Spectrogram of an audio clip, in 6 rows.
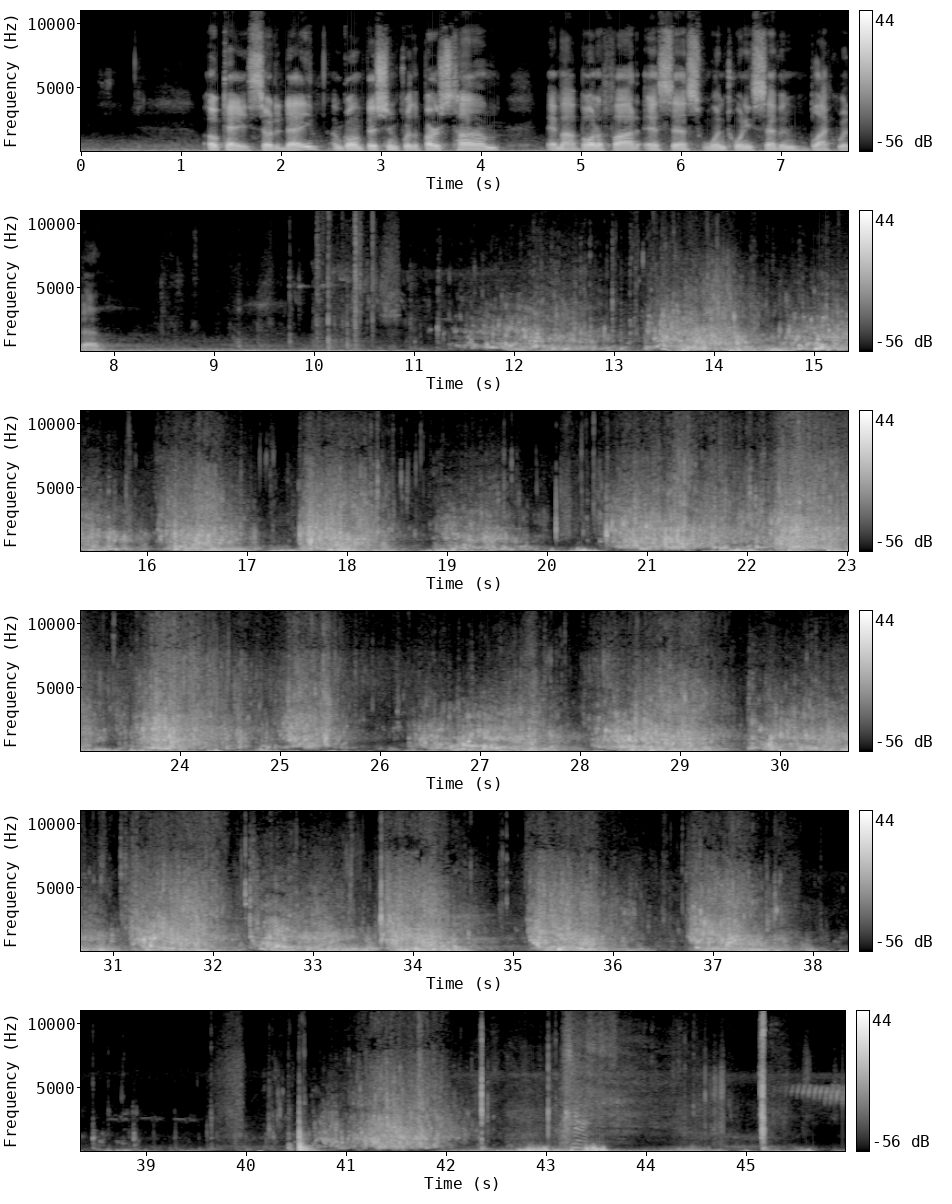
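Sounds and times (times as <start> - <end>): paddle splashing in water: 10.1 - 42.5.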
